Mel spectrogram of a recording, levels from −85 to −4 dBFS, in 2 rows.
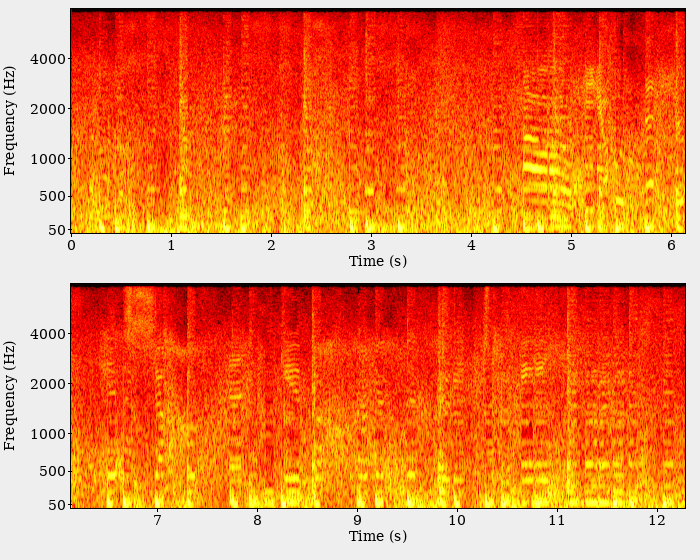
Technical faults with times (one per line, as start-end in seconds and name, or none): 0.00-12.29 sound chopped by the voice detector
